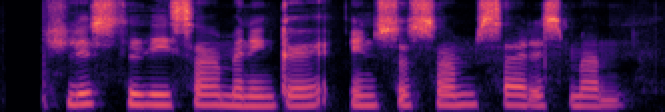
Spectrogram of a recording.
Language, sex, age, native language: Icelandic, female, 14, Icelandic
